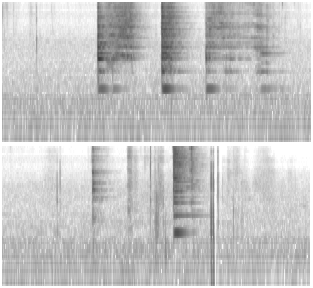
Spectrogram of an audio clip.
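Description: A metal serving spoon clinking against a stainless steel pan and a plate while dishing out food: four sharp, ringing clinks about half a second apart, then a quicker run of lighter taps and one more clink near the end.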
